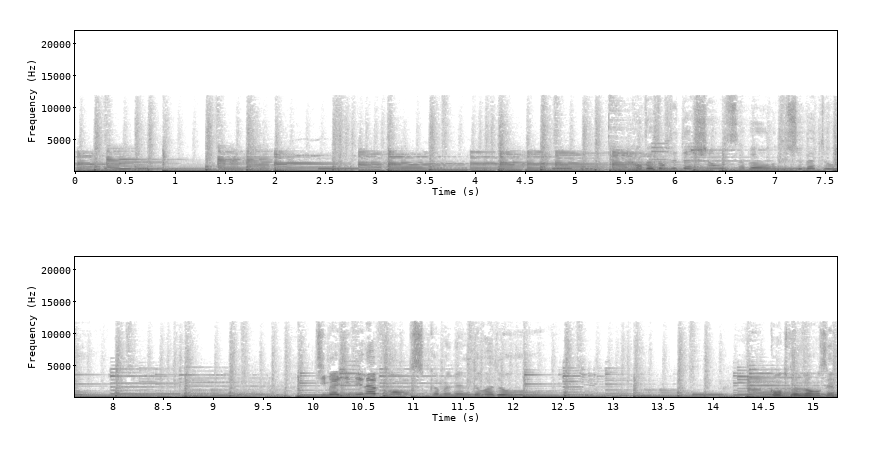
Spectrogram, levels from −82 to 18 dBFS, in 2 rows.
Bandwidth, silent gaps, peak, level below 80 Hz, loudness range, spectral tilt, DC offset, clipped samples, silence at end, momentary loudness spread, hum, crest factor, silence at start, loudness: 12 kHz; none; -10 dBFS; -34 dBFS; 2 LU; -6 dB/octave; under 0.1%; under 0.1%; 0 s; 6 LU; none; 18 dB; 0 s; -31 LUFS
